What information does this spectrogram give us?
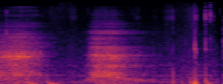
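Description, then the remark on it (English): Two long, heavy breaths, a loud exaggerated inhale and a drawn-out exhale, followed by a few short sniffs and puffs, with no talking. “And then like, or he's trying to breathe super sexually, or like, it's literally just breathing, but people want to spin it to be that.”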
